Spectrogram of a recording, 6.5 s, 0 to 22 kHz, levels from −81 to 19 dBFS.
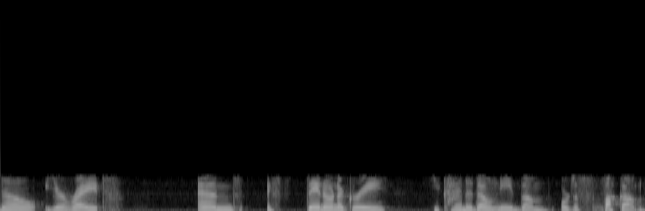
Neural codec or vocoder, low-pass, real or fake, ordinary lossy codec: none; 3.6 kHz; real; AAC, 32 kbps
